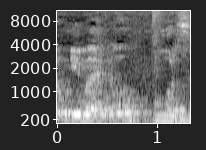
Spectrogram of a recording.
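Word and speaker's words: pneumatophore: उसी को निमेटोफोर्स कहते हैं। क्या कहते हैं? निमेटोफोर, पी साइलेंट है, निमेटोफोर कहते हैं, ठीक है।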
